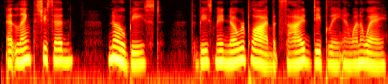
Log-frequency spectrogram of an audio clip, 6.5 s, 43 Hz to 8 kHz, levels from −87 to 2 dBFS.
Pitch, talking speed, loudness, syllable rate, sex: 165 Hz, 160 wpm, -17 LUFS, 4.0 syllables/s, female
